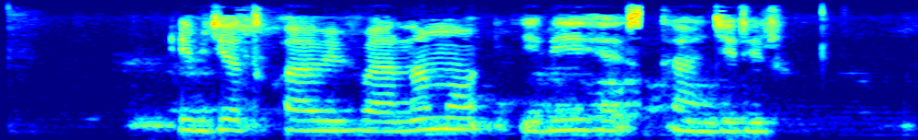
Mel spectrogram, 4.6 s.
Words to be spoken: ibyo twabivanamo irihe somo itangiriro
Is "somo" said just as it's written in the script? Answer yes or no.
no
